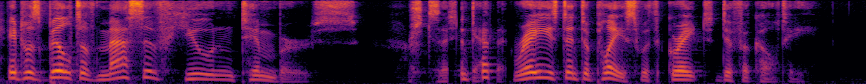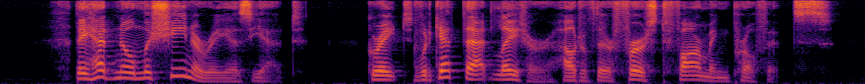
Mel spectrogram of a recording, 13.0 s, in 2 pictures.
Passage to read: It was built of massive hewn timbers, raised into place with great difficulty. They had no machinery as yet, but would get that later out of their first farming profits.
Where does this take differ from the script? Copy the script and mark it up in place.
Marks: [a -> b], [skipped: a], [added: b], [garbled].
It was built of massive hewn timbers, [garbled] raised into place with great difficulty. They had no machinery as yet, [but -> great] would get that later out of their first farming profits.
